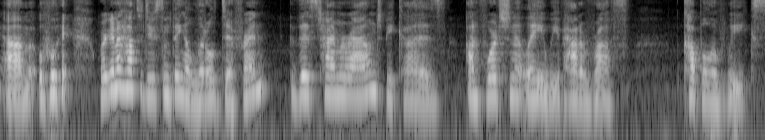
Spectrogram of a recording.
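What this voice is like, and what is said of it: Raspy voice. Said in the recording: “my voice is a little bit super raspy.”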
